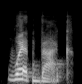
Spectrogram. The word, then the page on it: wetback: Indian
